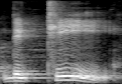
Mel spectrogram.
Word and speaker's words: दिट्ठी: मूढ़ दिट्ठी, मूढ़ दिट्ठी आधा ट ठ, मूढ़ दिट्ठी।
